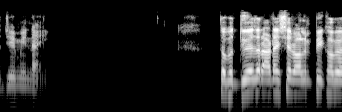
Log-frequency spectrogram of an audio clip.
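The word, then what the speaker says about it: Gemini: হচ্ছে গুগল ঠিক আছে জেমি নাই উচ্চারণ এটা জেমিনি না জেমি নাই তবে 2028 এর অলিম্পিক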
